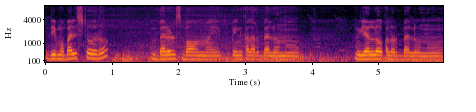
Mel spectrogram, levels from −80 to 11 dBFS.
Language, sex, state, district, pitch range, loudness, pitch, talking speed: Telugu, male, Andhra Pradesh, Manyam, 150-175 Hz, -18 LUFS, 165 Hz, 120 wpm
